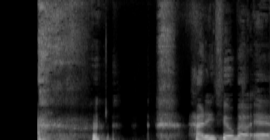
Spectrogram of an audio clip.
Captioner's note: Mikaela laughing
